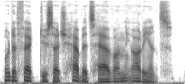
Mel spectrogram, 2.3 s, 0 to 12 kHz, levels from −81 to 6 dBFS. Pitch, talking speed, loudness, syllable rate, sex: 115 Hz, 235 wpm, -18 LUFS, 6.2 syllables/s, male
